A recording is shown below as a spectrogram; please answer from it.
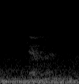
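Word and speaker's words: جمل: From this pronounced in the Egyptian fashion as Gammon.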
